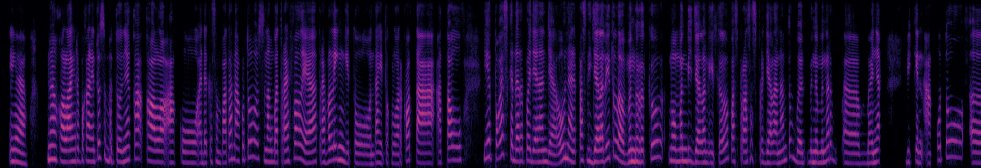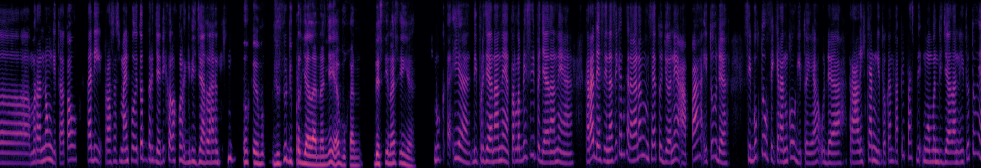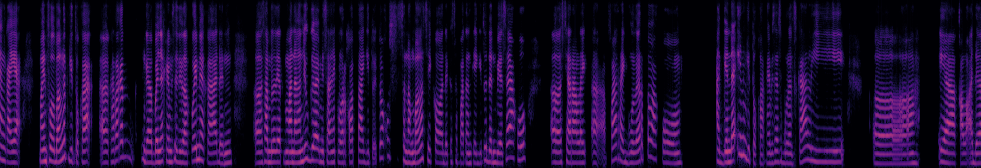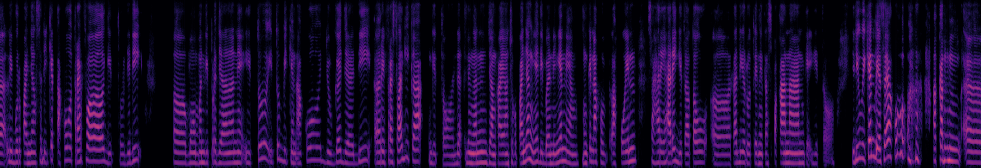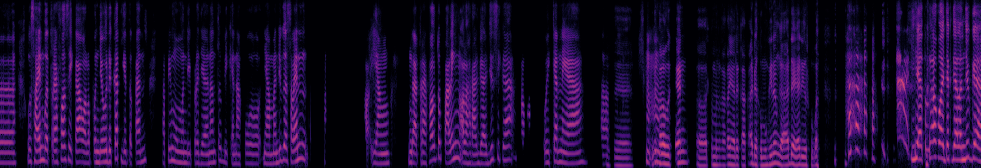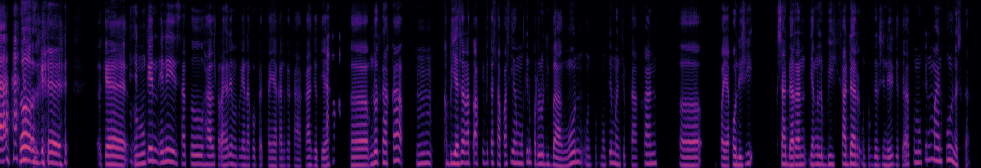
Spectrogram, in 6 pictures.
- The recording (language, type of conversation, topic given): Indonesian, podcast, Apa rutinitas kecil yang membuat kamu lebih sadar diri setiap hari?
- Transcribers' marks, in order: in English: "travel"; in English: "traveling"; other background noise; in English: "mindful"; laughing while speaking: "di jalan"; chuckle; other noise; in English: "mindful"; tapping; in English: "travel"; in English: "refresh"; in English: "weekend"; laughing while speaking: "aku akan"; in English: "travel"; in English: "travel"; unintelligible speech; in English: "weekend"; in English: "weekend"; laugh; laughing while speaking: "Oke"; laugh; chuckle; unintelligible speech; in English: "mindfulness"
